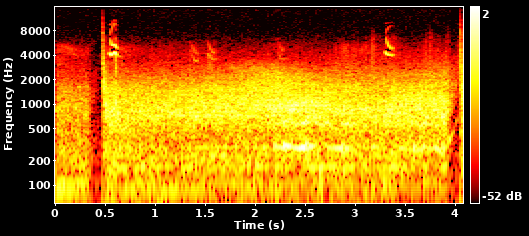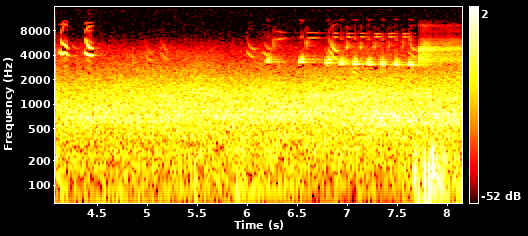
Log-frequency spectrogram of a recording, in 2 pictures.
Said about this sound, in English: Birds overhead.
